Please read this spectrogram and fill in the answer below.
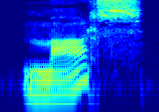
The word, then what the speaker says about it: Mars: Og dette er da også forklaringa på at det er god tradisjon i norsk for å uttale gudenavnet med lang A, Mars, men eh, månadsnavnet, som jo faktisk har egentlig et litt annet bokstav opphav i latin. Det blir uttalt med, med kortvokal, mars, og på dansk altså skrevet med ts.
